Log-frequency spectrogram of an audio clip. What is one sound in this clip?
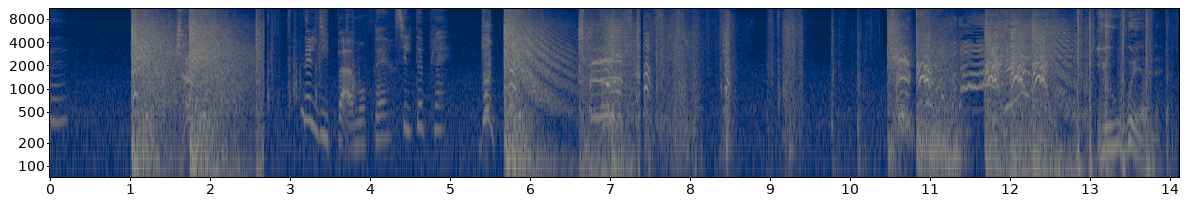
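Punches and kicks land with heavy thuds and bursts.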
